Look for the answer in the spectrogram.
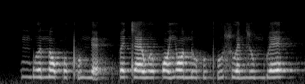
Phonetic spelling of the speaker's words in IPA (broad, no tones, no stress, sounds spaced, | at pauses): m b ɤ n ɔ p ɤ pʼ u ŋ ɛ | p ɛ t æ w ɤ p ɔ j ɔ n u ʔ u pʼ u sʷ æ n z u m b ɛ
